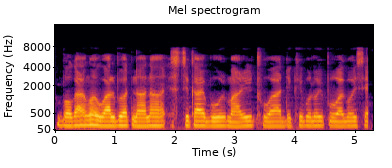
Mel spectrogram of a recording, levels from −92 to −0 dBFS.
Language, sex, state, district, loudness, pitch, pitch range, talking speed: Assamese, male, Assam, Sonitpur, -17 LUFS, 120 Hz, 120-125 Hz, 135 wpm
